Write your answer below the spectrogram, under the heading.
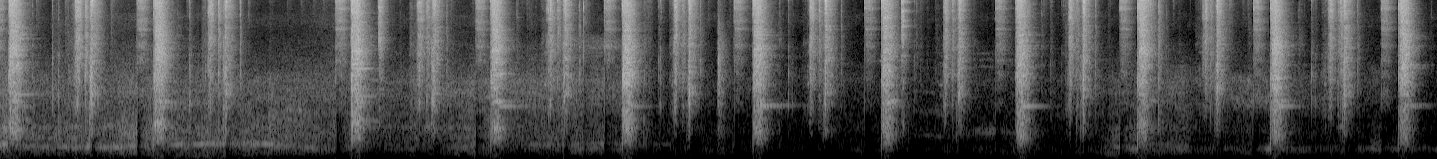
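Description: Airsoft gun fired again and again in a fast series of sharp shots, about one to two a second, with a short pause about two seconds in.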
